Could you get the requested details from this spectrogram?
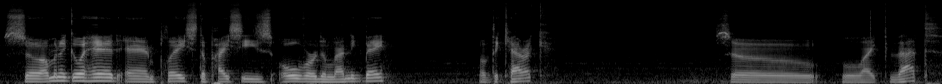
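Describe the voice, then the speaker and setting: A man of medium pitch giving casual gameplay commentary, coaching himself through each careful step with little chuckles. Soft music sits faintly underneath. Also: slow pace, long pauses, smooth. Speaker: gameplay video host.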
